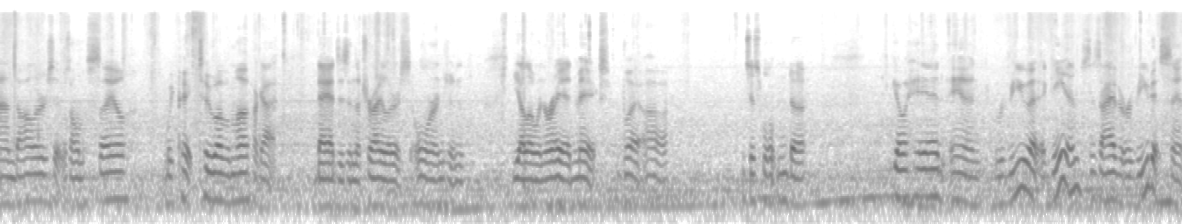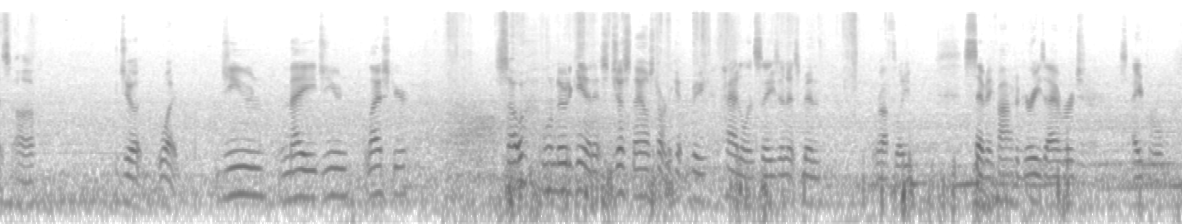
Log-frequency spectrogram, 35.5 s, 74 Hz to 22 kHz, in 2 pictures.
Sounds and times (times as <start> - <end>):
Speech: 0.0 - 4.2, 4.8 - 7.0, 7.7 - 10.1, 11.1 - 12.1, 13.4 - 18.3, 19.5 - 20.4, 21.0 - 23.9, 25.2 - 30.1, 30.8 - 31.5, 32.2 - 35.2.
